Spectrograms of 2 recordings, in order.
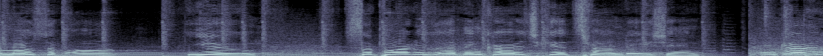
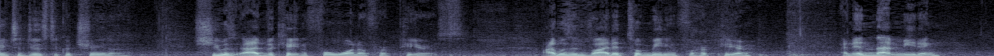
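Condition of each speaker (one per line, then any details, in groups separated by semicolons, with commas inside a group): Cerebral palsy; cerebral palsy, uses wheelchair
No condition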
